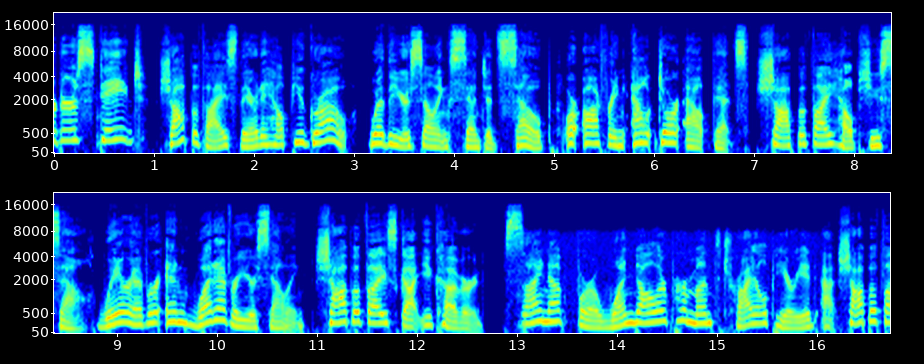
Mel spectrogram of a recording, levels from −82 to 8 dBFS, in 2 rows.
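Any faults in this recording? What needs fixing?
At 12.80 s, just after "got you covered", the radio blends from digital to its FM analogue feed over about 354 ms, dropping about 1 dB and adding hiss around 30 dB down, then blends back at 16.29 s. That gradual cross-fade with hiss, rather than a hard gap, separates it from a dropout. Prevent it by improving digital reception or recording from a digital-only source with blending disabled.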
